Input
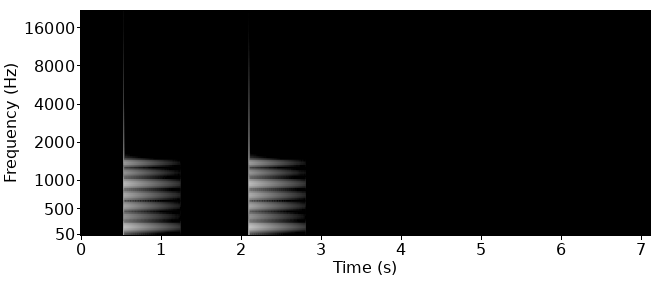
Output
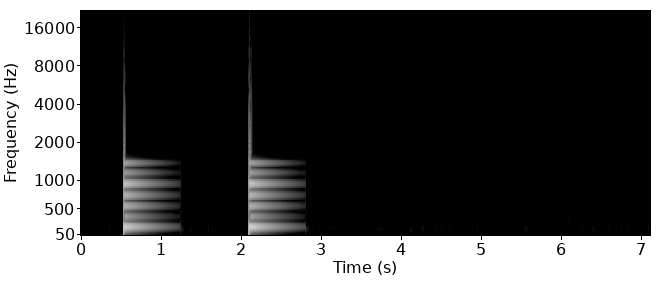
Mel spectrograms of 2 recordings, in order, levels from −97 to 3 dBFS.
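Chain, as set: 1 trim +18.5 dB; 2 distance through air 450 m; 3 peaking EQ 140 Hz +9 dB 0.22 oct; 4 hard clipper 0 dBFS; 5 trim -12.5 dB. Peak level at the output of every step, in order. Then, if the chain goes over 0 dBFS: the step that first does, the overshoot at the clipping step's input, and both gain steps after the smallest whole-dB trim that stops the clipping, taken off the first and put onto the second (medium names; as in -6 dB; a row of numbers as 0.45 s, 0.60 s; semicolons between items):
+4.5 dBFS, +3.0 dBFS, +4.5 dBFS, 0.0 dBFS, -12.5 dBFS; step 1, 4.5 dB; step 1 +13.5 dB, step 5 -7.5 dB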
